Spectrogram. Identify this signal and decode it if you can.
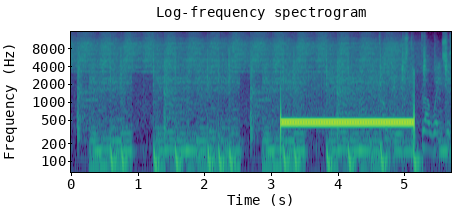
Ringback tone (North America), 440 + 480 Hz.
